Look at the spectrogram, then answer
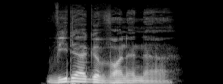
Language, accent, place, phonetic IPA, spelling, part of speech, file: German, Germany, Berlin, [ˈviːdɐɡəˌvɔnənɐ], wiedergewonnener, adjective, De-wiedergewonnener.ogg
- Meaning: inflection of wiedergewonnen: 1. strong/mixed nominative masculine singular 2. strong genitive/dative feminine singular 3. strong genitive plural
